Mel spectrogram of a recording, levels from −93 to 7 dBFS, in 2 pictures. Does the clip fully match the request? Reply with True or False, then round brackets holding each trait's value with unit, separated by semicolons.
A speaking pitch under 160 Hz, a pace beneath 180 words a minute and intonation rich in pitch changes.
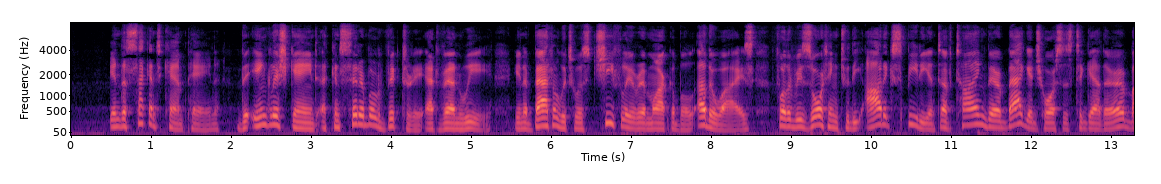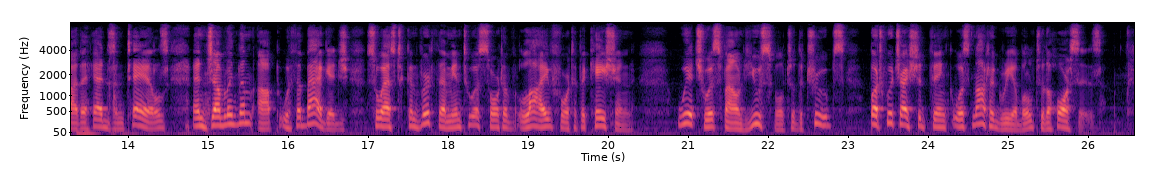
True (140 Hz; 165 wpm; 7.6 semitones)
